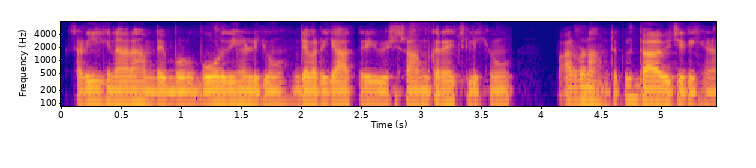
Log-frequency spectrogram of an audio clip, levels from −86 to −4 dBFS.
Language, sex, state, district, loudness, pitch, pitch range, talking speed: Hindi, male, Uttarakhand, Uttarkashi, -21 LUFS, 105 Hz, 100-105 Hz, 250 wpm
